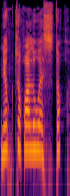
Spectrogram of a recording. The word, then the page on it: newjoqaluestoq: Mi'gmaq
